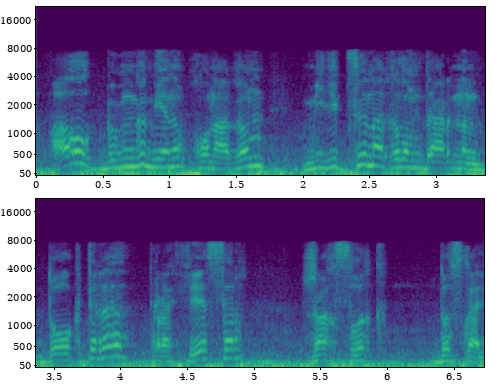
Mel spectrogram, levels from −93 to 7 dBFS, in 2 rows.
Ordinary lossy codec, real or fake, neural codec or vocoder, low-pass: none; fake; codec, 16 kHz, 8 kbps, FunCodec, trained on Chinese and English, 25 frames a second; none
